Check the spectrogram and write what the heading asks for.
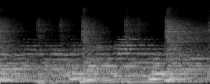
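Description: Steel pan ensemble playing a tune, the pans struck with rubber-tipped sticks in an even beat, each note ringing on, with deep bass pan notes underneath.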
